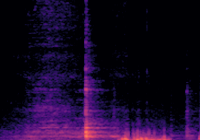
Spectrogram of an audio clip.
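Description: Handling noise as a telescopic tea towel rack's bracket is set against a cabinet side panel: one sharp knock a little before halfway, then a short, low rumble of shuffling.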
